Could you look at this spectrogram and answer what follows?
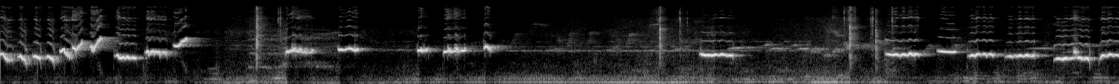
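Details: Magpie-robin morning song used to coax a quiet bird into answering: rising whistled phrases at first, then sparse whistles with a gap, ending in steady runs of repeated whistled notes.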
